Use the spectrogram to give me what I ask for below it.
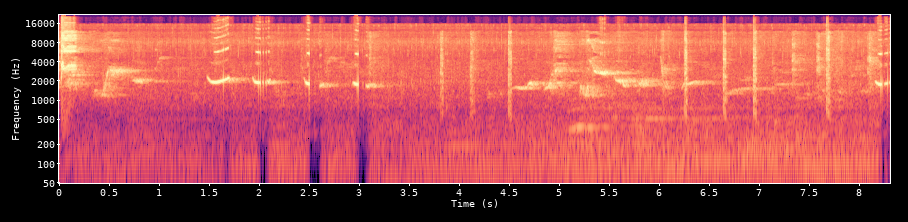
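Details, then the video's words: White-rumped shama (murai) at night giving short chirps near mid pitch, some sliding downward, in loose bursts with gaps, over a low steady background rumble and a few sharp clicks. "Murai Bird Serenade: A Night of Enchanting Chirps"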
